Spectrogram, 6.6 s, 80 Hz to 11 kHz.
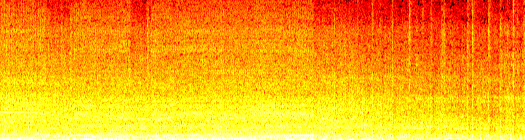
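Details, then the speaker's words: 1968 Ski-Doo Super Alpine 370 snowmobile, Rotax 370 two-stroke, after clearing packed-blocked muffler: loud even buzz holding steady then rising with revs, no popping or choking; running as it should. "So I guess our original diagnostic was correct after all. That sounds like it's working like it should."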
